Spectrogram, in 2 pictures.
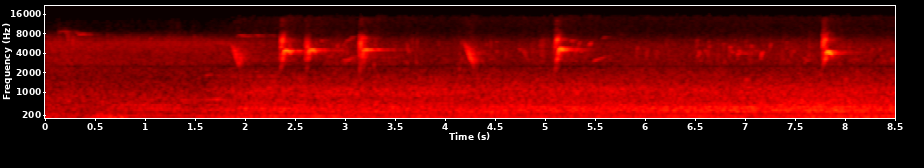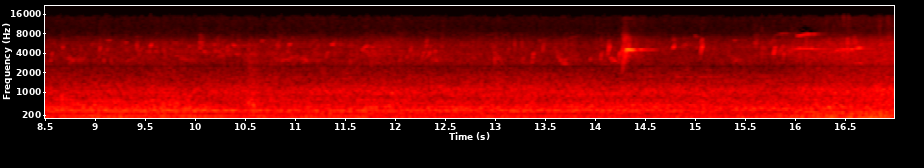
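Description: Outdoor garden ambience with scattered short, high bird chirps, about seven in all, over a steady low hum that stops near the end.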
